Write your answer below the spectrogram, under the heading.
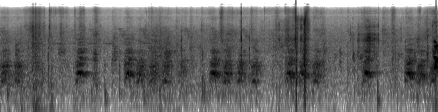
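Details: Pair of domestic dogs at play: scattered soft barks and whiny, growling vocal bursts recur irregularly over rustling and clattering sounds of their tussling, with a sharper noise at the very end.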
